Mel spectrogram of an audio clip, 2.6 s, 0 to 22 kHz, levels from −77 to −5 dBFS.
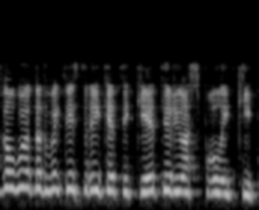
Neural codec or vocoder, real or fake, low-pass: codec, 16 kHz, 4.8 kbps, FACodec; fake; 7.2 kHz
